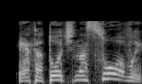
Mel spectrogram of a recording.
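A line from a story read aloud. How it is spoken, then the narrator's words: Hoarse wheeze. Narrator (Russian): просипел Рон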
